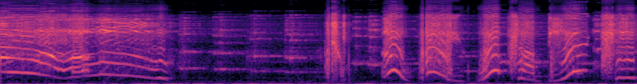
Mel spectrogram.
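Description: A high-pitched, cartoon-like voice from a Nintendo DSi Flipnote animation's soundtrack: one long wavering wail sliding down in pitch, then after a pause a run of short rising-and-falling cries, about two a second.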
